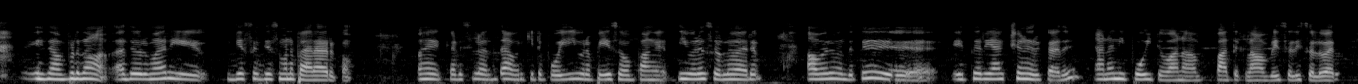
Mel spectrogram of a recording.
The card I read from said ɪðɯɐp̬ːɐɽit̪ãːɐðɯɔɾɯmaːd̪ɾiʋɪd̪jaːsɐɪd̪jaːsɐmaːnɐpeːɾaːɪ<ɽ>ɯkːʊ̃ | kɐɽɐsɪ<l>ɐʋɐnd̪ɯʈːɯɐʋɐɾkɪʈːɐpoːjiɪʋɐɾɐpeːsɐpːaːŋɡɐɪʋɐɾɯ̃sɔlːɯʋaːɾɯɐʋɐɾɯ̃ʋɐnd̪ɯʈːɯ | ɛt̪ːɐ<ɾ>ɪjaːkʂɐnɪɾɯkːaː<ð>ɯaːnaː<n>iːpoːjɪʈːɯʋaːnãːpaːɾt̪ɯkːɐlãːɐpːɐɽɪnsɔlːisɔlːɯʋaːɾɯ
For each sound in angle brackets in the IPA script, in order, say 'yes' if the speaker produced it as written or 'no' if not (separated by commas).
no, yes, yes, yes, yes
